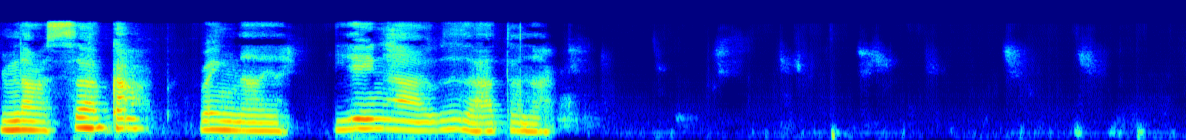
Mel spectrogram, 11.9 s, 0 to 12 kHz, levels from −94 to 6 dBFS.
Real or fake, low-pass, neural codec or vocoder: fake; 7.2 kHz; codec, 16 kHz, 1 kbps, X-Codec, WavLM features, trained on Multilingual LibriSpeech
